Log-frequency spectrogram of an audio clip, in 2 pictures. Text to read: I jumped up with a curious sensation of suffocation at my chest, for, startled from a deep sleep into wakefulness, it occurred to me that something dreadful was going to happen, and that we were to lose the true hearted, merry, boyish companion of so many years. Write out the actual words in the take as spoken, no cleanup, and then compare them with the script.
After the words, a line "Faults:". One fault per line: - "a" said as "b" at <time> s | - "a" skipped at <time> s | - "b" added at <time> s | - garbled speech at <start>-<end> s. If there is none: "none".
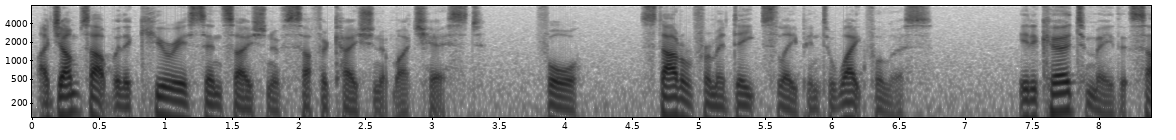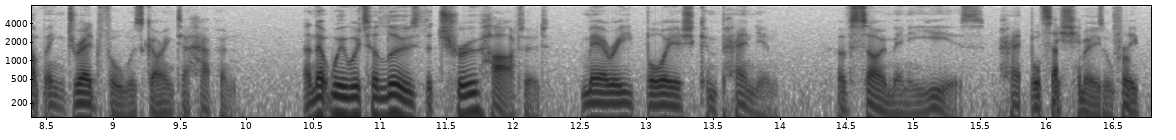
I jumped up with a curious sensation of suffocation at my chest, for, startled from a deep sleep into wakefulness, it occurred to me that something dreadful was going to happen, and that we were to lose the true hearted, merry, boyish companion of so many years. [garbled]
Faults:
- garbled speech at 15.6-16.7 s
